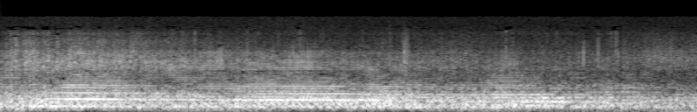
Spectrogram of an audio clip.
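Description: A heavy, continuous drone of Nazi bomber planes' propeller engines overhead, loud and steady with layered harmonic hum, sustained throughout without speech.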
